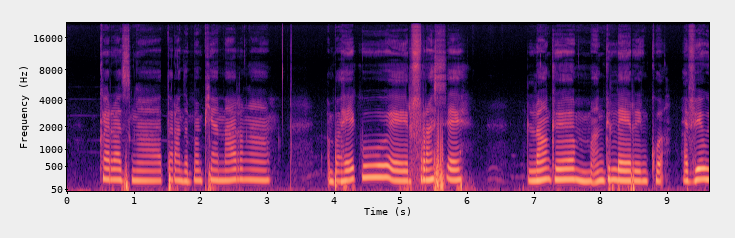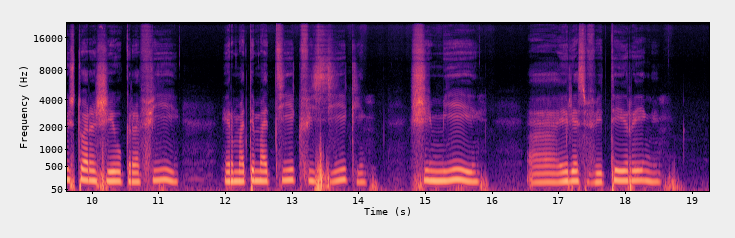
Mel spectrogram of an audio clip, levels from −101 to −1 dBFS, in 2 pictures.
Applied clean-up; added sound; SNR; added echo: none; none; none; none.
